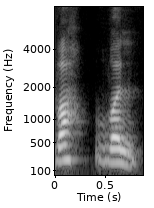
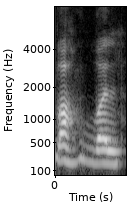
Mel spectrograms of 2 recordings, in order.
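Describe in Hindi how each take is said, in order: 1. h के बाद स्वर छूट जाता है, होंठ गोल नहीं होते। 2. h के बाद स्वर छूट जाता है, होंठ गोल नहीं होते।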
